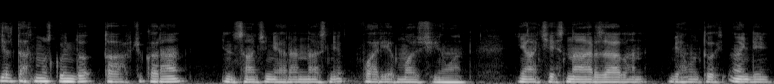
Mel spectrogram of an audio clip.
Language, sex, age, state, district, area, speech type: Kashmiri, male, 18-30, Jammu and Kashmir, Kulgam, rural, spontaneous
